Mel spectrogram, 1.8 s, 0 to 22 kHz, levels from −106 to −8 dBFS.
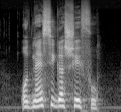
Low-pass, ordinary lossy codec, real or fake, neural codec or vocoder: none; none; real; none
